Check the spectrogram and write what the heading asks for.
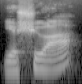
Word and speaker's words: Yeshua: In Aramaic, the term for his name would, depending on the dialect and the accent, would have been pronounced something like Yeshua.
